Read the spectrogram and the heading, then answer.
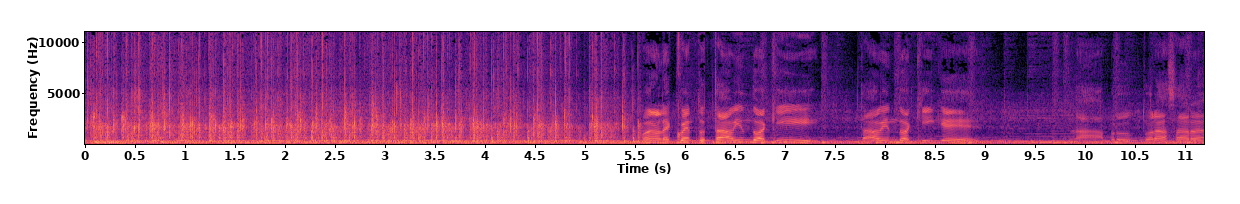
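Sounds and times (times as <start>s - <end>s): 
audience applause: 0.0s - 5.7s
speech: 5.6s - 9.0s, 9.9s - 11.1s.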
